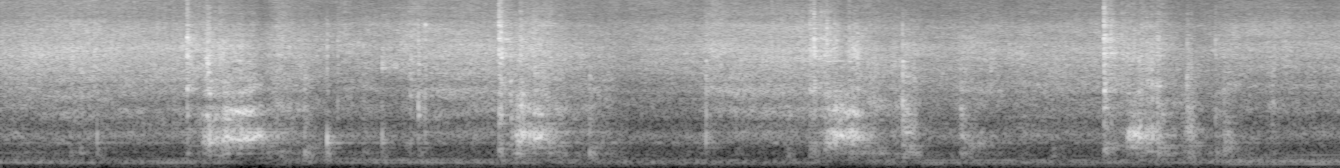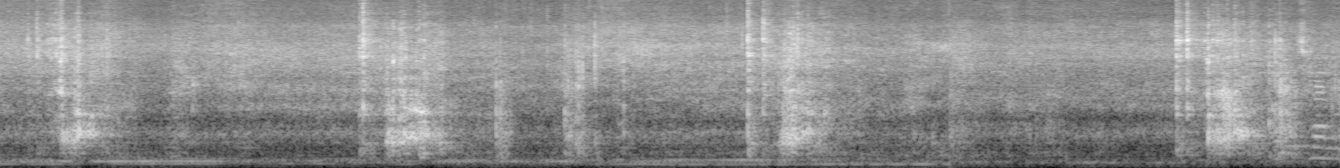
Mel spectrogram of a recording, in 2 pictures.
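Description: Chicken with masala frying in a pan, stirred with a utensil in a steady rhythm of scraping strokes every couple of seconds over a continuous close sizzle, with no talking.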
